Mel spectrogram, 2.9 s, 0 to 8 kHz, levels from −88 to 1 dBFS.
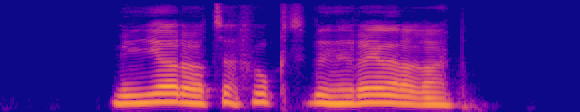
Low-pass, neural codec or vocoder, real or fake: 7.2 kHz; codec, 16 kHz, 1 kbps, FunCodec, trained on Chinese and English, 50 frames a second; fake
